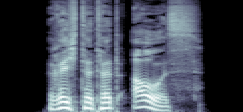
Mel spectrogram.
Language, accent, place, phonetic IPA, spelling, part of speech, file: German, Germany, Berlin, [ˌʁɪçtətət ˈaʊ̯s], richtetet aus, verb, De-richtetet aus.ogg
- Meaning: inflection of ausrichten: 1. second-person plural preterite 2. second-person plural subjunctive II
